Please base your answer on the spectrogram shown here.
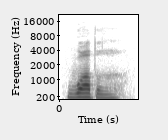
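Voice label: "wobble", English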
